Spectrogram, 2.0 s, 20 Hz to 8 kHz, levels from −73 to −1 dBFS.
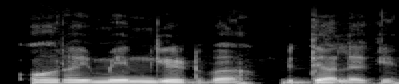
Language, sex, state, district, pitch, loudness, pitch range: Bhojpuri, male, Uttar Pradesh, Gorakhpur, 110 Hz, -19 LUFS, 110-120 Hz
